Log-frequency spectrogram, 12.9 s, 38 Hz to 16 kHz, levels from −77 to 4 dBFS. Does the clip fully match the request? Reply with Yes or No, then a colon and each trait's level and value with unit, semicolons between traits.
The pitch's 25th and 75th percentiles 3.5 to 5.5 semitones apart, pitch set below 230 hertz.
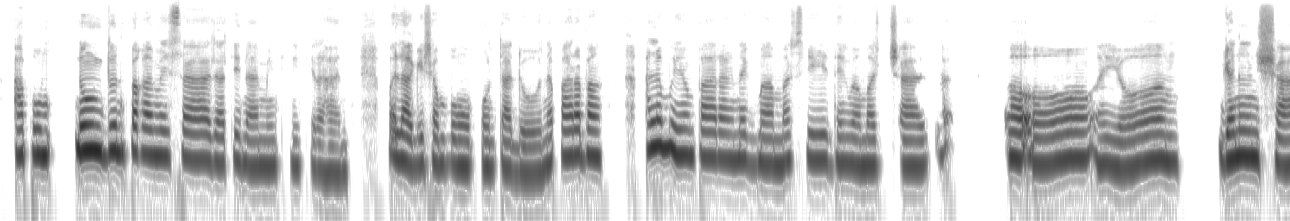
Yes: average, 4.0 semitones; high, 190 Hz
